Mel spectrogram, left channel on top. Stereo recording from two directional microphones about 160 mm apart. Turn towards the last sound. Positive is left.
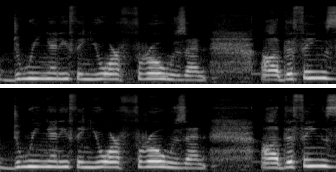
turn(degrees=-35)  # may be behind; listen again after turning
